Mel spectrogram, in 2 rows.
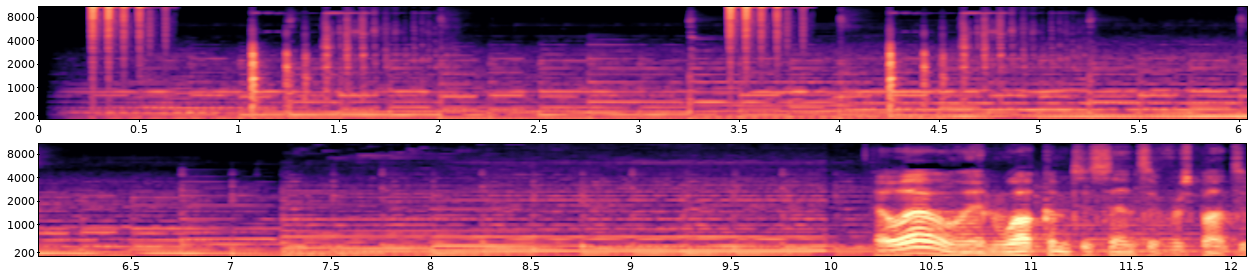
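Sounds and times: coins clinking and dropping: 0.3 - 2.0, 3.5 - 5.2
jingle music: 0.3 - 2.0, 3.5 - 5.2.

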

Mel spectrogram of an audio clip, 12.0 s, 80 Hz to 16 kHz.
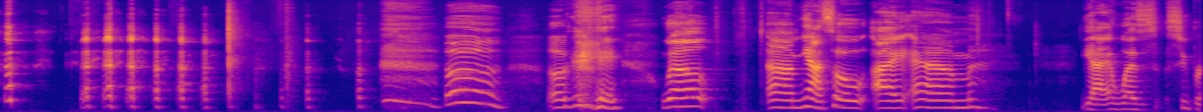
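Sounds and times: woman laughing: 0.0 - 5.1.

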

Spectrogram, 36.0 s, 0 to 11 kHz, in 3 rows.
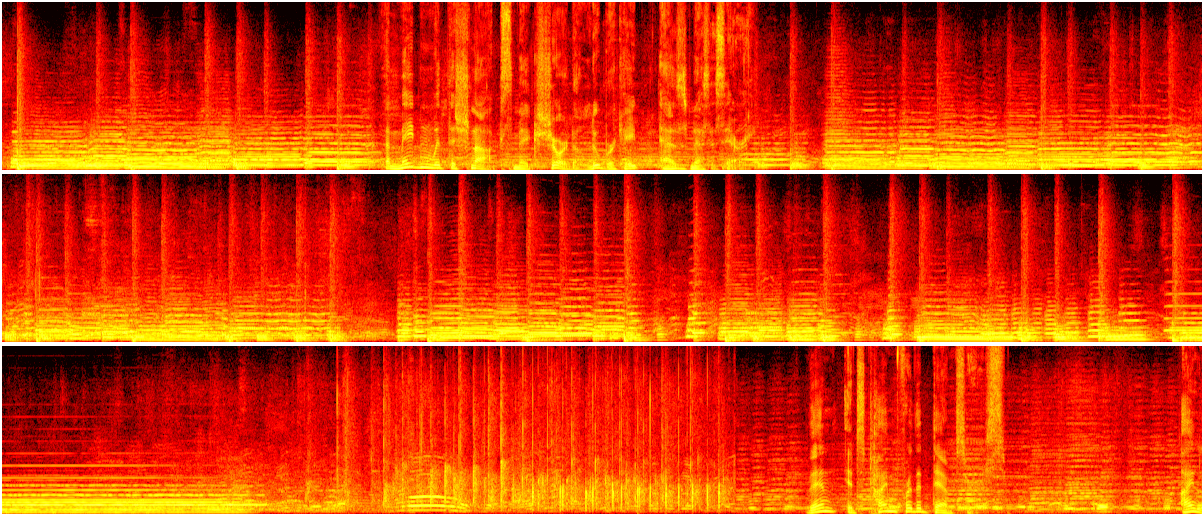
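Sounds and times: brass band playing folk tune: 0.0 - 26.8, 31.3 - 36.0.

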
